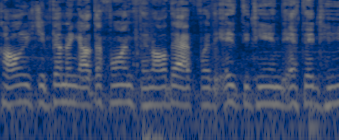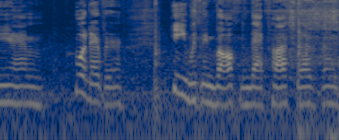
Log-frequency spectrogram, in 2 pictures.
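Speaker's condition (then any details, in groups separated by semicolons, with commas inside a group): Profound deafness, genetic, profound; cochlear implants a couple years ago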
